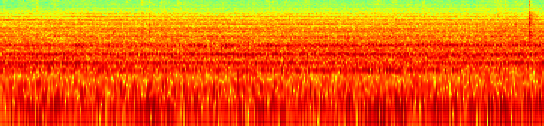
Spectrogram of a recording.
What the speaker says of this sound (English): And we're going to turn the mixer on low.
